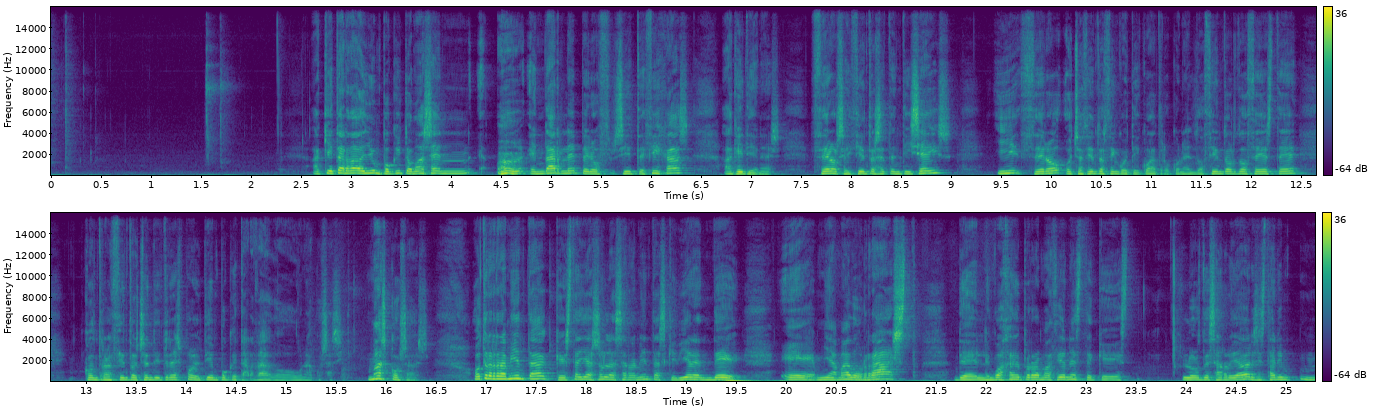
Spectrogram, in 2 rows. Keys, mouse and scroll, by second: 1.5 q, 6.4 click, 10.0-17.6 drag.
